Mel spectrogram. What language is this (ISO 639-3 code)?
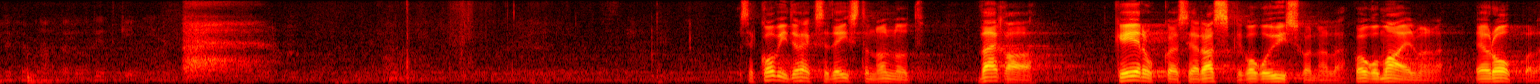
est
